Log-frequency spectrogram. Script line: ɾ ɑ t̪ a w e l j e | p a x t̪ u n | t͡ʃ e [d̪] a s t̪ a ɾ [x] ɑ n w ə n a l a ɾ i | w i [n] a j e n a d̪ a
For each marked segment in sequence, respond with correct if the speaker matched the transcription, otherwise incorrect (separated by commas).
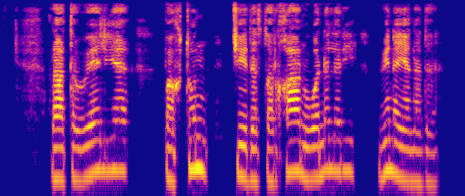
correct, correct, correct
